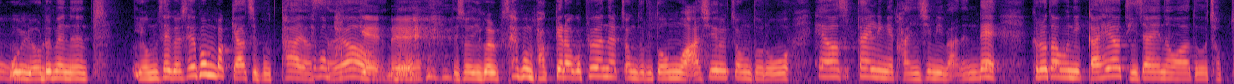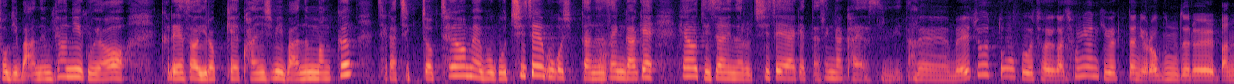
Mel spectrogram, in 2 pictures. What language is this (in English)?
Korean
